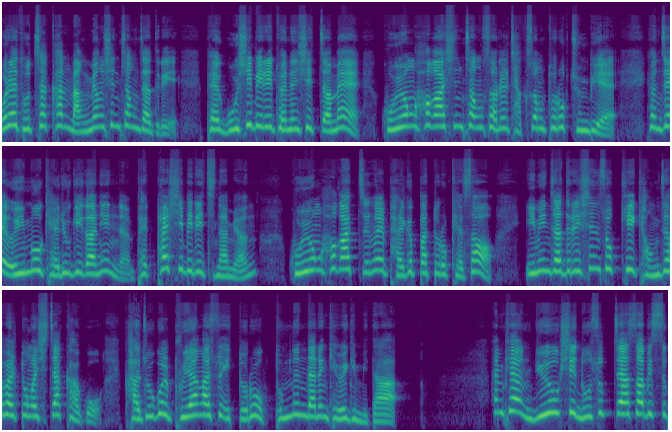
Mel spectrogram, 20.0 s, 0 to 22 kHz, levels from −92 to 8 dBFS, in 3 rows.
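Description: No technical faults can be heard in this speech clip. The Opus voice compression runs at 24 kbps in hybrid mode and keeps the full audio band, leaving only light coding damage in the sound.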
